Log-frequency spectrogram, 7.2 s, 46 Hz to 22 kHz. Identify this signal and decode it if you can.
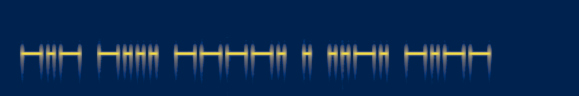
Morse code, heard as a keyed tone, about 15 wpm, 700 Hz. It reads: KB9EFY
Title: USA Callsign DE Callsign 15wpm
